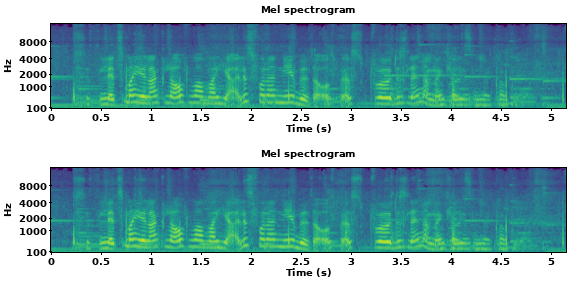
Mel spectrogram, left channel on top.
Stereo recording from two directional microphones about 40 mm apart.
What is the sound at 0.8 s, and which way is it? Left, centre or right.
Speech, centre.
